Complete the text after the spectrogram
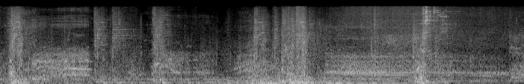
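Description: A wooden club thuds against a body.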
